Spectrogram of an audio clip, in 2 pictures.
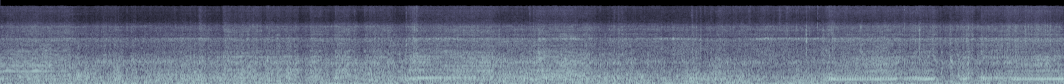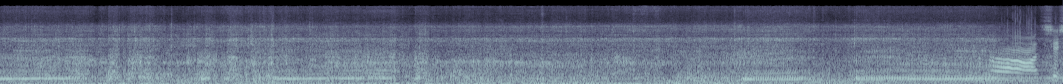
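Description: An enduro motorcycle rides a trail, its engine droning loud and close throughout with rising and falling revs as gears change. The rider's voice comes through intermittently over the engine noise.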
